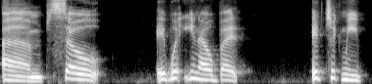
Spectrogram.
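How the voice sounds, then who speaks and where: A woman in her fifties from Southern California, a talk show guest, speaking reflectively and haltingly. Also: on the low side, expressive, darkish tone, dry recording, studio quality. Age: 50s. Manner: reflective, halting, self-interrupting.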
